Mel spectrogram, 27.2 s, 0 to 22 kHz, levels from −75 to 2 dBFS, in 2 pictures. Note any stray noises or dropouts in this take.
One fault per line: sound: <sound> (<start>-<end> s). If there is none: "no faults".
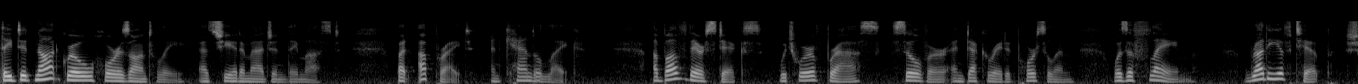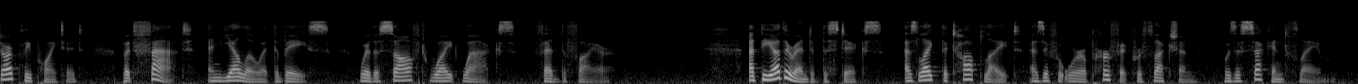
no faults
